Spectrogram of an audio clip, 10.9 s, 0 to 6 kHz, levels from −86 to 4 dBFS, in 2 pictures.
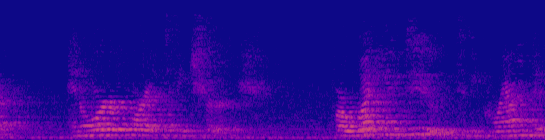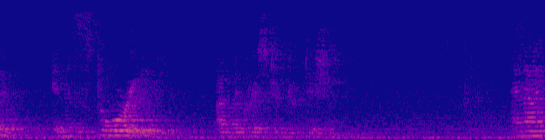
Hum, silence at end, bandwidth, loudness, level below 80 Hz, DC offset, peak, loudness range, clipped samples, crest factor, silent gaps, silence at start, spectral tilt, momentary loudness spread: none; 0 s; 5.8 kHz; -48 LUFS; -78 dBFS; under 0.1%; -28 dBFS; 10 LU; under 0.1%; 20 dB; none; 0 s; -5 dB/octave; 21 LU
